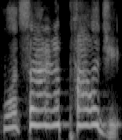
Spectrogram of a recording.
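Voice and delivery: very high, sneering nitpicker voice; mock offended critic. Mocking people who say it's no apology, very high and whiny. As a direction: squeak it like a whiny complainer. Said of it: "people are like".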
